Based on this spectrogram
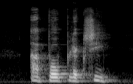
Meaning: apoplexy
- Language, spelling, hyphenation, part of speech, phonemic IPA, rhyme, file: Dutch, apoplexie, apo‧ple‧xie, noun, /ˌaː.poː.plɛkˈsi/, -i, Nl-apoplexie.ogg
